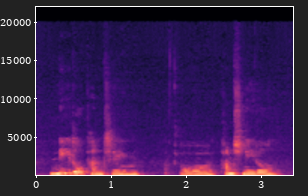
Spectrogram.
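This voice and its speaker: A very slow-paced woman's voice with ordinary pitch variation, over noticeable background noise. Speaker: craft vlogger. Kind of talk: casual vlog talk. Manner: chatty, rambling with fillers.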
